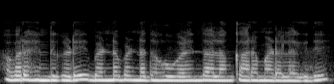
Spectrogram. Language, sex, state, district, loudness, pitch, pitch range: Kannada, female, Karnataka, Bidar, -10 LUFS, 190 Hz, 185-200 Hz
